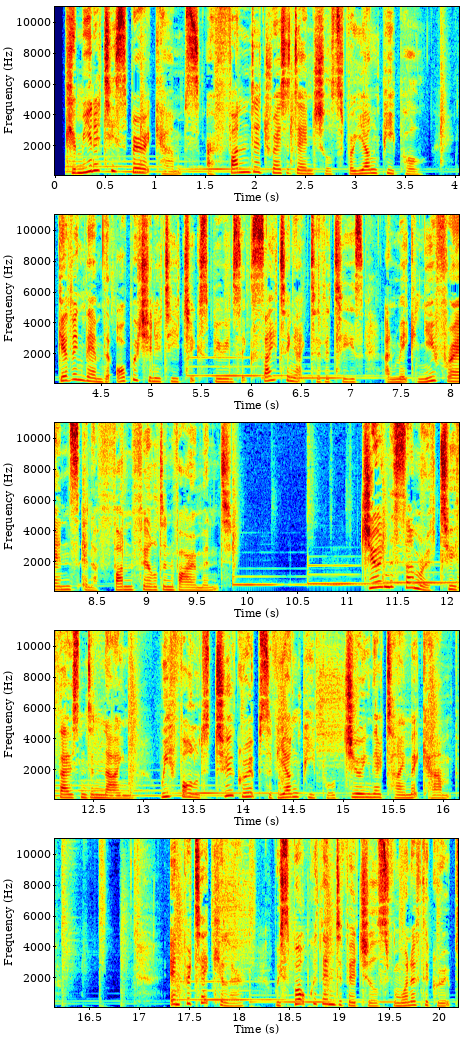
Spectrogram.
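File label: documentary, female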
